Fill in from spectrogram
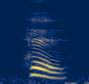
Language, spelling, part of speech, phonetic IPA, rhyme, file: Hungarian, hő, noun / adjective, [ˈhøː], -høː, Hu-hő.ogg
- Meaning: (noun) heat (especially in technical usage); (adjective) hot, heated, ardent, fervid, fervent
